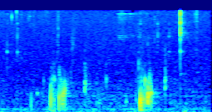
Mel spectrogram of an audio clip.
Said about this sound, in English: As I pause, and I'm pretty sure you heard that, as I pause to take a sip of the lemonade, it's lemonade, it's so good.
